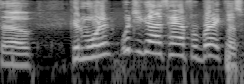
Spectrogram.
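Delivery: breathless, winded, very high-pitched voice. Greeting the others after running up and down the hallway several times, out of breath. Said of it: "So let me catch my breath".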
